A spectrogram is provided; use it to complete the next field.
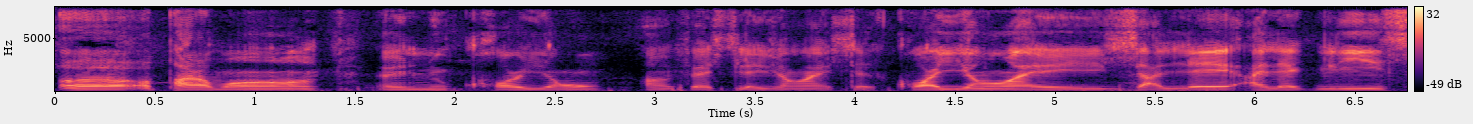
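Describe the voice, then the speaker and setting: At a very slow pace, a man talks with fairly low pitch and fairly even intonation. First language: not French (speaking French). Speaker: philosophy speaker. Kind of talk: spontaneous philosophical monologue. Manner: halting, many hesitations.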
